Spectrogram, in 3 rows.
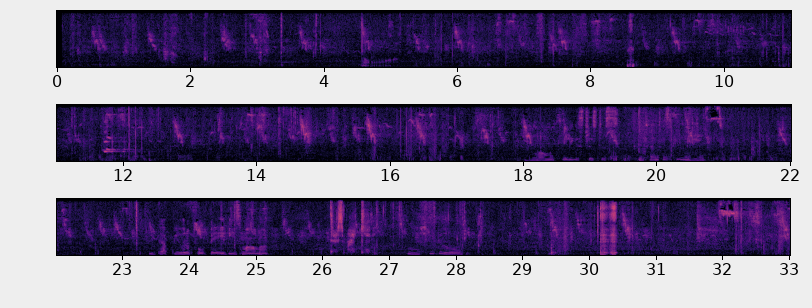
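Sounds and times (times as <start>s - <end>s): faint bird chirps: 2.5s - 19.4s.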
